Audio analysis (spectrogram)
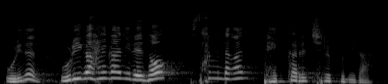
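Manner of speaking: high, loud scolding; stern rebuke. Acted. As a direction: rebuke the other robber sharply. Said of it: "꾸짖어서 이르되". (동료 강도를 꾸짖는 강도, 높고 큰 호통)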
